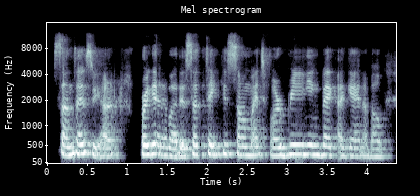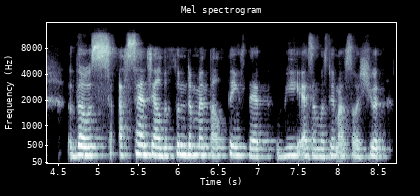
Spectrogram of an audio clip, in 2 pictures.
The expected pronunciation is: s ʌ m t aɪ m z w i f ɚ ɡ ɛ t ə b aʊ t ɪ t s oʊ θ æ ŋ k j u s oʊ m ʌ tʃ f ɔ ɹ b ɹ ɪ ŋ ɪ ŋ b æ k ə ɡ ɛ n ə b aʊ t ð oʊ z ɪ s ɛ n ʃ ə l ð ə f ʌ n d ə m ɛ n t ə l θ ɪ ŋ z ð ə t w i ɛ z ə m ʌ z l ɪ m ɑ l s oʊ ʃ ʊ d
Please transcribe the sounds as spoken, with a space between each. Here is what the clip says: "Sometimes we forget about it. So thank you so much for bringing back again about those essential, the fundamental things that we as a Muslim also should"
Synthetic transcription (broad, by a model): s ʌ m t aɪ m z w i f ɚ ɡ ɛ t ə b aʊ t ɪ t s oʊ t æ ŋ k j u s oʊ m ʌ tʃ f ɔ ɹ b ɹ ɪ ŋ ɪ ŋ b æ k ə ɡ ɛ n ə b aʊ t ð oʊ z ɪ s ɛ n ʃ ə l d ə f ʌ n d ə m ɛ n t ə l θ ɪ ŋ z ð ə t w i ɛ z ə m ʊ s l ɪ m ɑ s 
